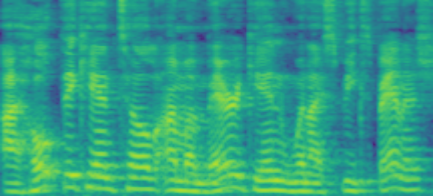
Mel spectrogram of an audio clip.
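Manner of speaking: ordinary delivery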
